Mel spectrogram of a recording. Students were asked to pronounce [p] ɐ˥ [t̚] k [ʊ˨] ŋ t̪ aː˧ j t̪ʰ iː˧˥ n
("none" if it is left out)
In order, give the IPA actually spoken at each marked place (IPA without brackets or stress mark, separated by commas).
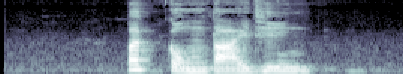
p, t̚, ʊ˨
